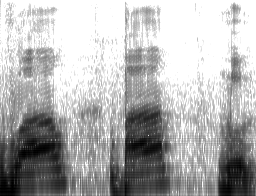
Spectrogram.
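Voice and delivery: ওয়াও, বা, মিম sounded from both lips; careful isolated ওয়াও, বা, মিম, lips shaping each; two-lip articulation. Shown as a demonstration. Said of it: "তিনটা উচ্চারণ হয় দুই ঠোঁট থেকে".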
